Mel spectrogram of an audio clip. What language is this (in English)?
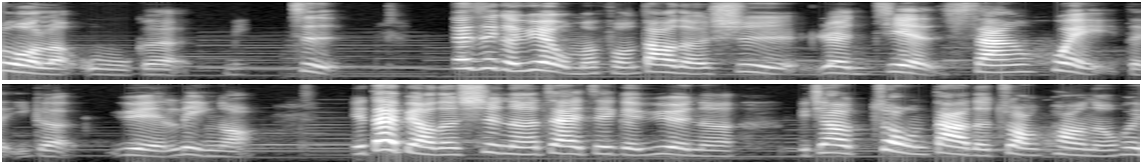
Chinese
